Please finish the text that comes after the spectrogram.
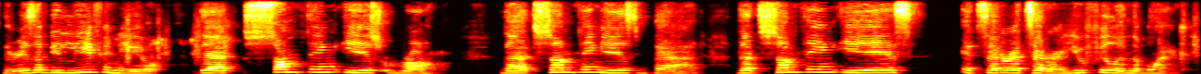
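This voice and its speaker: A woman's voice: a little high, a little slow, darkish tone. A middle-aged woman from Costa Rica, a guest in a casual interview, talking in an earnest, reflective, upbeat way about her life and beliefs.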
